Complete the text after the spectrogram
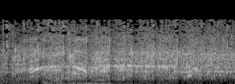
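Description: Dense, steady applause from a large crowd at India's space centre as a staff member announces the spacecraft's landing on the Moon, with Prime Minister Narendra Modi present; a continuous wash of many hands clapping at once, with faint voices mixed in and no break across the whole stretch.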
